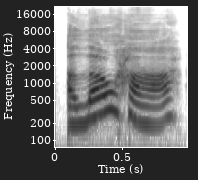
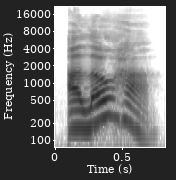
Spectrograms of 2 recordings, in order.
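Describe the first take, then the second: First: Higher, louder bright hello; cheerful greeting. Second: Said in the usual way. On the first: Acted. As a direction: greet eagerly in Hawaiian. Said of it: "Dawn greeted the woman". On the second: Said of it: "the woman said in return".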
